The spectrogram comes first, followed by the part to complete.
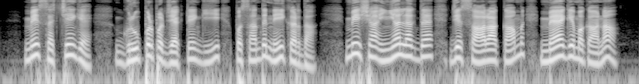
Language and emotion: Dogri, disgusted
